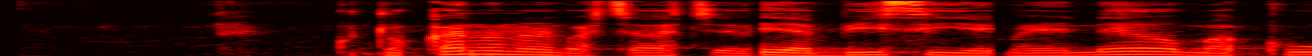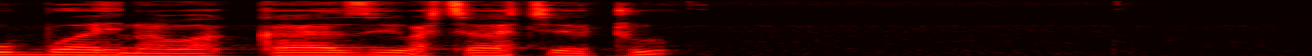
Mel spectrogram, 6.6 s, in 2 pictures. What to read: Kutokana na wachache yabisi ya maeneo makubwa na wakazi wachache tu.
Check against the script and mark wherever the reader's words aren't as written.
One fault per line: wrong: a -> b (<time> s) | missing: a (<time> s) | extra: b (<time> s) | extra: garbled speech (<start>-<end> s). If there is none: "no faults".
no faults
